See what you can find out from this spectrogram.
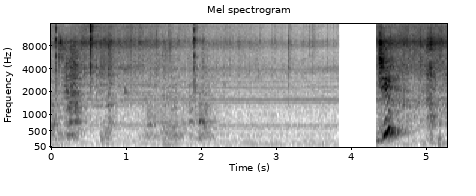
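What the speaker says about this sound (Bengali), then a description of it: "এবার দিয়ে দিচ্ছি একটু জল বেশি জল দিইনি সামান্য একটু জল দিয়ে দিলাম যাতে মশলাটা তলায় না লেগে যায়" Spice paste of mustard frying in a pan, a loud burst of sizzling near the end after a quiet stretch, preceded by soft stirring and cooking sounds, with no talk.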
